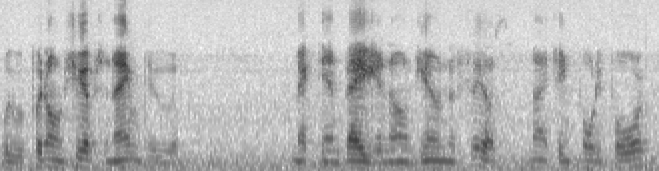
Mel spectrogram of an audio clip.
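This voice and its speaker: Speaking in a monotone, flat way with an American accent, a man keeps a medium pitch and moderate pace, leaving long, frequent pauses amid audible room echo. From Kentucky. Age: 80s+. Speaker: war veteran. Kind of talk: testimony. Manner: halting.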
